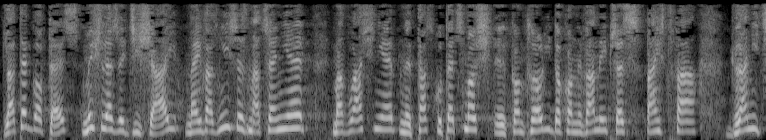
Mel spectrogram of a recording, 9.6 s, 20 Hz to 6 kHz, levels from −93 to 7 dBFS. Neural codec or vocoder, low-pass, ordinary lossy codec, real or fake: codec, 16 kHz, 4 kbps, FunCodec, trained on Chinese and English, 50 frames a second; 5.4 kHz; MP3, 24 kbps; fake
